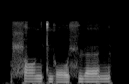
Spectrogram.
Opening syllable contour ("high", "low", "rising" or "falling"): high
